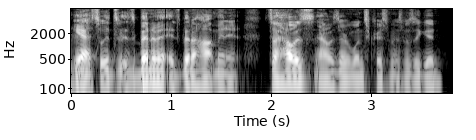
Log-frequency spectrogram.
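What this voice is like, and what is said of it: Hoarse voice. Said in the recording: “I apologize if my voice sounds kind of hoarse. I was at the Wisconsin ASU game last night... that's why my voice is a little hoarse”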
